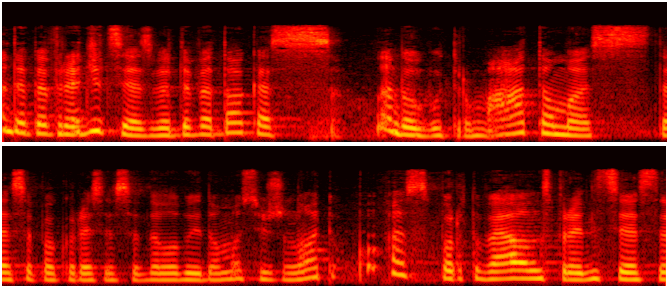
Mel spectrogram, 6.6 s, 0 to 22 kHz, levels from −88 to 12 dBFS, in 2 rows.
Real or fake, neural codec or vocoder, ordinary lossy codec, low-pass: fake; codec, 24 kHz, 0.9 kbps, WavTokenizer, medium speech release version 2; MP3, 96 kbps; 10.8 kHz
